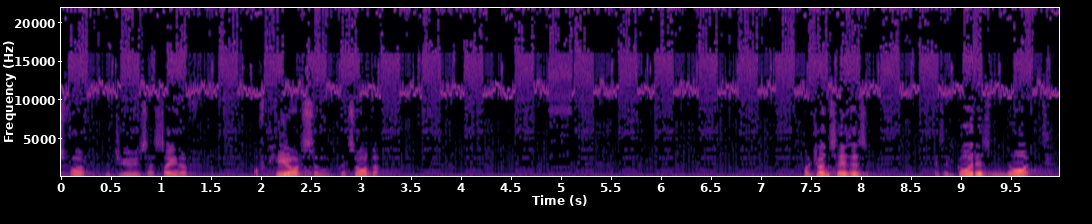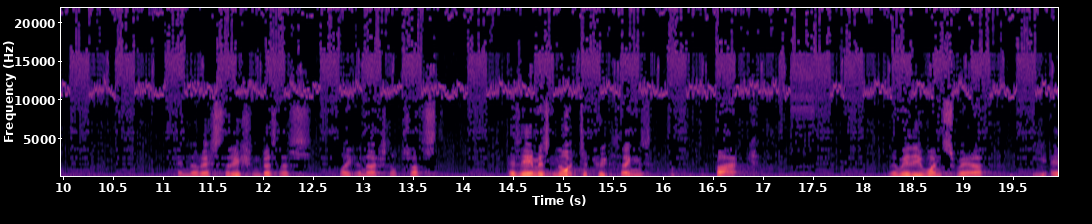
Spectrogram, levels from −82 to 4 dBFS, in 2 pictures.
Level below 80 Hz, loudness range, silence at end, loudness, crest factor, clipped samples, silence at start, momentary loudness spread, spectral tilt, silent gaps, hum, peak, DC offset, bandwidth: -58 dBFS; 8 LU; 0 s; -35 LUFS; 22 dB; under 0.1%; 0 s; 15 LU; -4.5 dB/octave; none; none; -12 dBFS; under 0.1%; over 20 kHz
